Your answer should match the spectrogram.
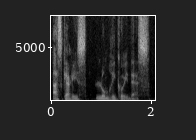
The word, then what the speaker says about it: Ascaris lumbricoides: Encore une fois, on le prononce Ascaris lumbricoides.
